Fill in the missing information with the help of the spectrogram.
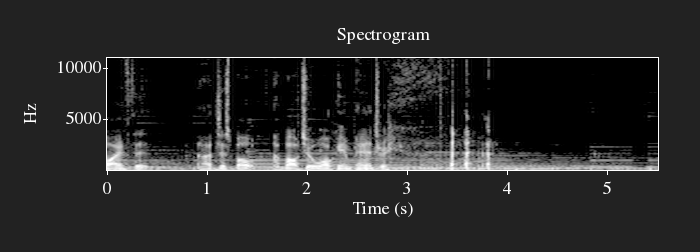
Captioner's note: laughing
